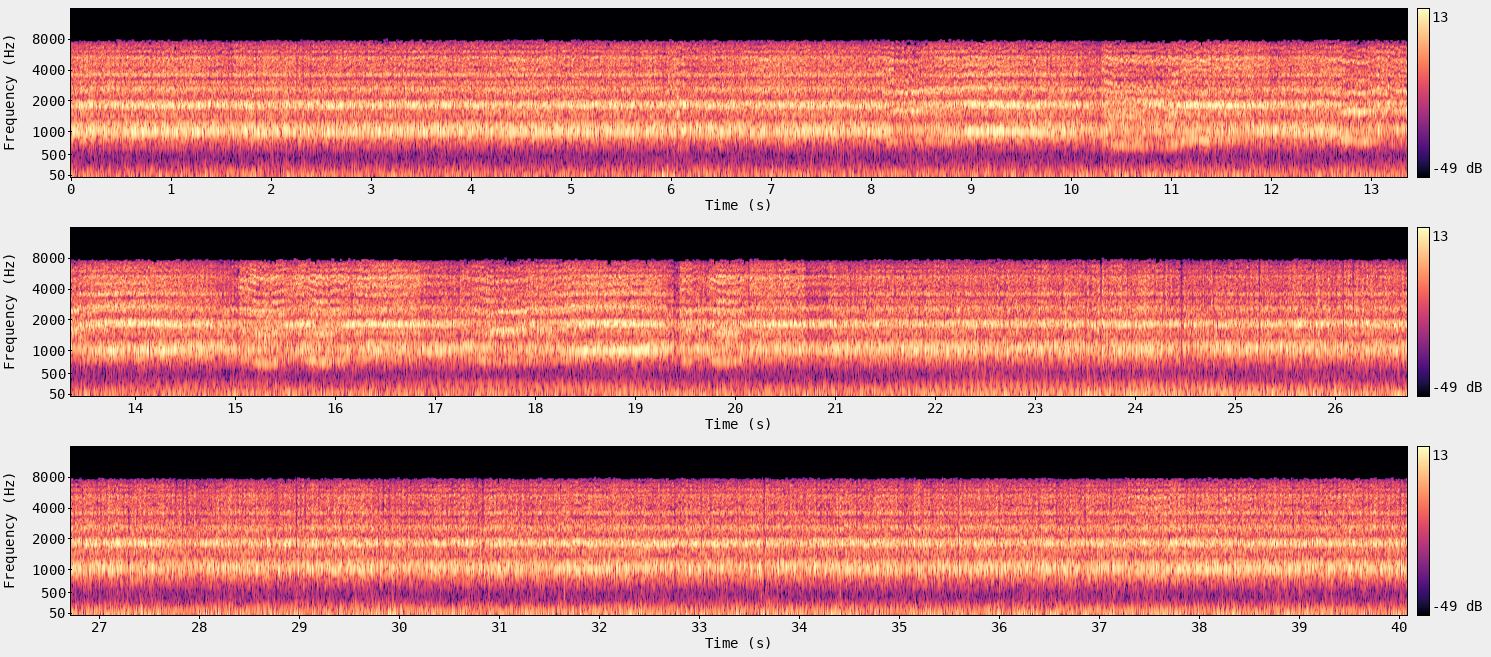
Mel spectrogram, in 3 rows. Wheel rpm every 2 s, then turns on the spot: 230, 240, 230, 230, 230, 220, 220, 220, 220, 220, 230, 230, 230, 230, 230, 240, 230, 230, 230, 230.
none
